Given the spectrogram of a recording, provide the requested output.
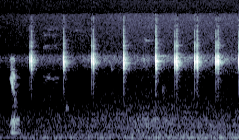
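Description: Crisp, high clicks from a cricket frog come in a steady series that speeds up toward the end, sounding like marbles knocking together. A brief human voice is heard at the start against a low background hum.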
